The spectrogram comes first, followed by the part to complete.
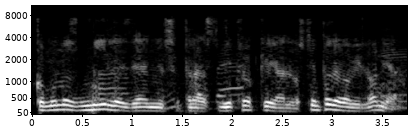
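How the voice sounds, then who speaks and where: A man giving a spoken testimony in a halting, hesitant way, breaking off and restarting his sentences. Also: mid-range voice, a crowd in the background. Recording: dull lo-fi sound.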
